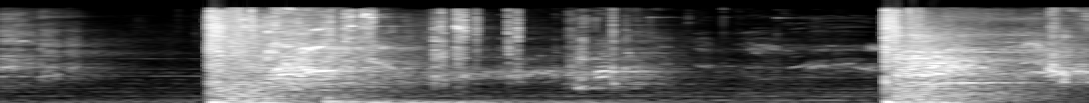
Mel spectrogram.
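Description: A rifle fires loud shots that echo in an enclosed space.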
